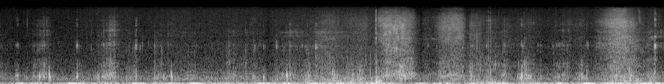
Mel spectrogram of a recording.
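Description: Close-up chewing of a bite of frozen ice cream drumstick with a crunchy coating, with irregular crunching and wet mouth clicks. Two short hissy noises come about four and six seconds in.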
